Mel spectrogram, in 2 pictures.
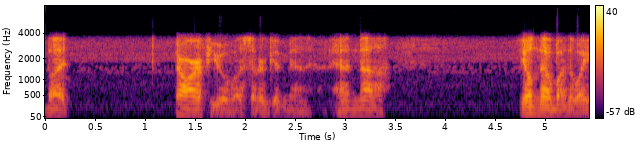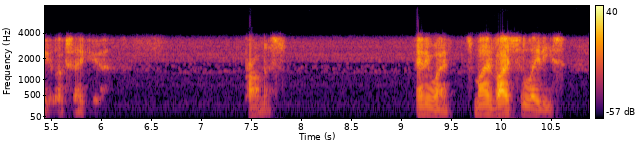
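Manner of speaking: tearful, emotional, crying voice. Speaker giving advice to women, crying. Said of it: "Sorry for crying".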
